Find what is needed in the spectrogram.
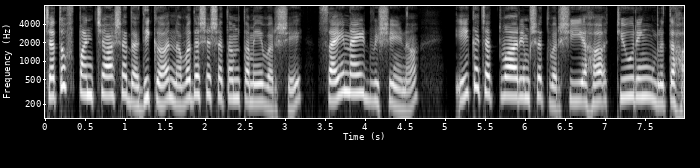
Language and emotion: Sanskrit, neutral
